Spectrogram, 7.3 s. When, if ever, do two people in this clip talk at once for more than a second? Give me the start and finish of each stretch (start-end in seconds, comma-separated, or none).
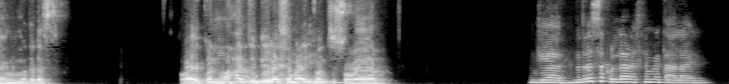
2.1-3.5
